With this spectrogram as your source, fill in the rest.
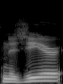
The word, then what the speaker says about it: Niger: pronounce it the way it's intended to be pronounced not just because I'm too lazy to learn the accents so yeah it's it's najir and then it's uh if you're talking about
